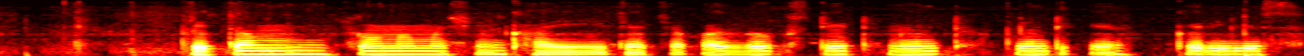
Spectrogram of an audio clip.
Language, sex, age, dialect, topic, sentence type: Marathi, male, 18-24, Northern Konkan, banking, statement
